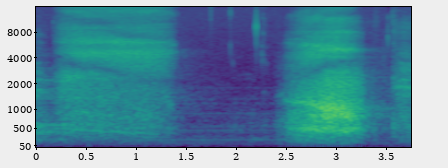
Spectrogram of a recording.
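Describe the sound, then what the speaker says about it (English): Two strong breaths drawn through the nose, a long one followed after a pause by a louder, sharper sniff, close and alone. "breathe in strongly through the nose"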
